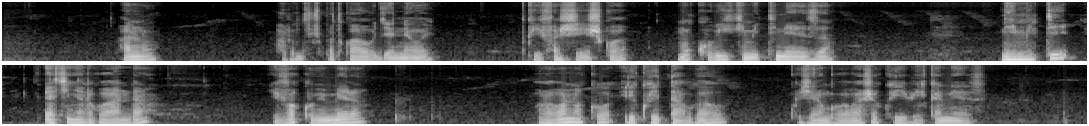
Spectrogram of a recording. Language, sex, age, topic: Kinyarwanda, male, 25-35, health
